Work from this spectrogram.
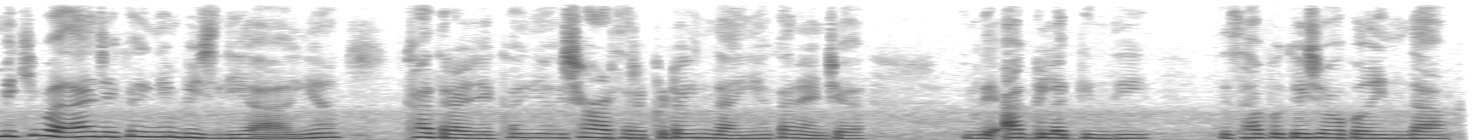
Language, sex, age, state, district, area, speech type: Dogri, female, 30-45, Jammu and Kashmir, Udhampur, urban, spontaneous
